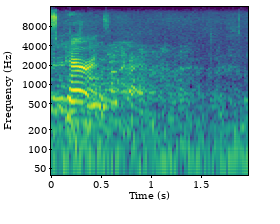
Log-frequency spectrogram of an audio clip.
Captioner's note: chatter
